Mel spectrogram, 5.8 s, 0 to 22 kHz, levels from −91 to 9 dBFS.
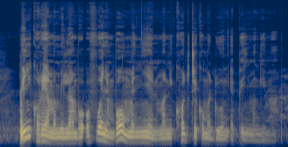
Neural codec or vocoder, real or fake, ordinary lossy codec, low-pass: none; real; none; none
